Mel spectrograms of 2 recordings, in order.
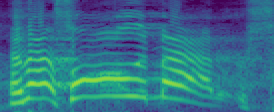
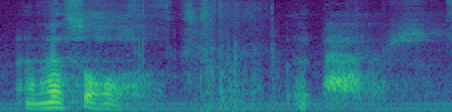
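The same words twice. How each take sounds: First: Very high reenacted holler; top-of-lungs shout. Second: Low, soft, fading into a whisper; hushed repeat. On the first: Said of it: "to the top of his lungs". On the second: Real, not acted. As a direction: let it drop away to a whisper, with pauses. Preacher softly repeats his father's words.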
